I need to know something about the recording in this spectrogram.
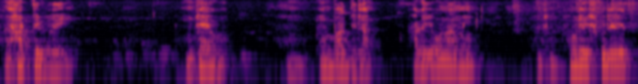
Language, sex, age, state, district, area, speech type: Bengali, male, 60+, West Bengal, Darjeeling, rural, spontaneous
